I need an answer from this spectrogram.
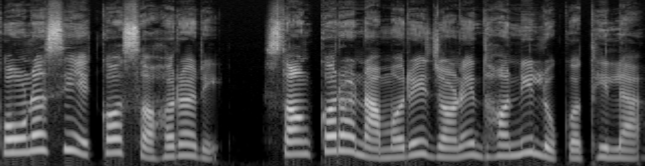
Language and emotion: Odia, neutral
